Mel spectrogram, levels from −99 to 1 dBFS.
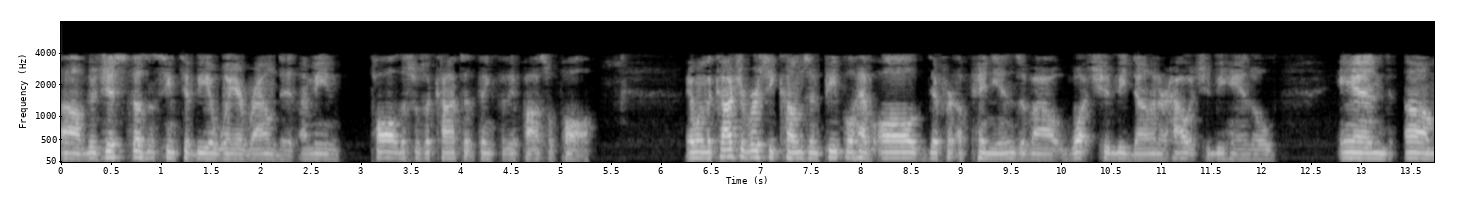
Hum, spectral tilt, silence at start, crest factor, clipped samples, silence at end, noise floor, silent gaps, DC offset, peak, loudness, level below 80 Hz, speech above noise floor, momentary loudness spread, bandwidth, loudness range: none; -11 dB/octave; 0 s; 20 dB; under 0.1%; 0 s; -67 dBFS; none; under 0.1%; -6 dBFS; -26 LUFS; -60 dBFS; 42 dB; 11 LU; 4.1 kHz; 5 LU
